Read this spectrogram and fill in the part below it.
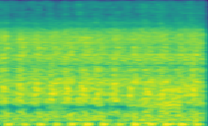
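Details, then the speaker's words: Single-cylinder motorcycle after repair (reversed spring and mistimed cam/timing gear corrected, valves adjusted, valve seal and magneto oil seal replaced, piston rings decarbonized): even steady idle putter, regular firing, no knocks or misses. "Good na good na."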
